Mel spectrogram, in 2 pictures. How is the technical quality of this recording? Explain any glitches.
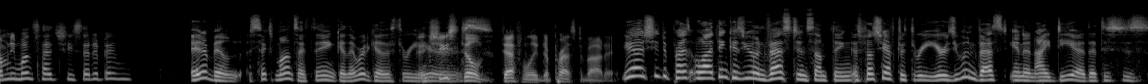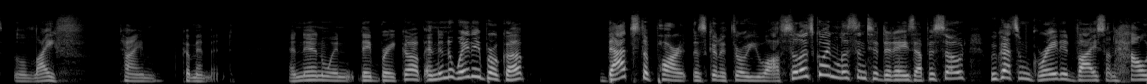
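The recording is marred by a regular clicking fault. From 2.36 s to 20.47 s, clicks recur every 2.59 s. These are clock drift buffer slips, likely from two devices whose clocks disagree by around 70 ppm, forcing a handful of samples to be dropped or repeated. Each slip appears as a thin vertical broadband line on a spectrogram and a tiny step in the waveform.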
